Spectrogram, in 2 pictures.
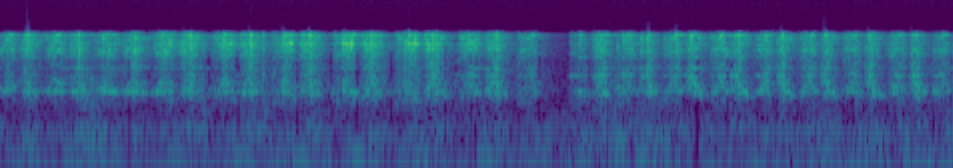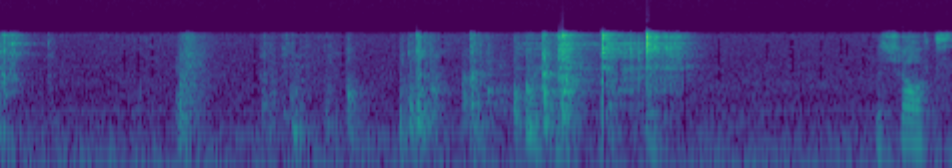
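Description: A metal hacksaw cuts the end off a refrigerator icemaker shaft clamped in a vise, with fast rasping back-and-forth strokes for about seven seconds, then scattered scrapes and clinks.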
